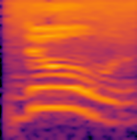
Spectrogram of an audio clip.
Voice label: "far from", gujarati; દૂર; deūr

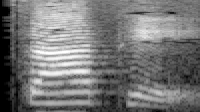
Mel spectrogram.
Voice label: "with", gujarati; સાથે; seāthe

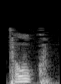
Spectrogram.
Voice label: turkish chicken

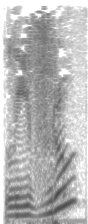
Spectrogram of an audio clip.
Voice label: "book", Portuguese

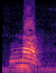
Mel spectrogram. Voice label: "above", Macedonian

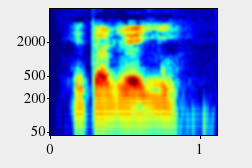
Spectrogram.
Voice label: "Italian", dari

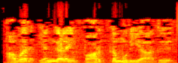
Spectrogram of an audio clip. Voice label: tamil he cannot see us

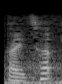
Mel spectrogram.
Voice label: "seventh", cantonese

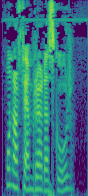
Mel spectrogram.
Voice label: swedish she has five red shoes

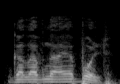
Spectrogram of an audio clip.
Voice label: russian headache

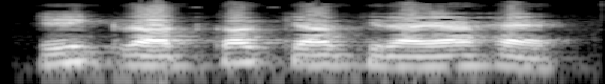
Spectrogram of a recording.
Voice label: What is the charge per night, hindi

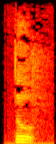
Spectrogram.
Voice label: "to", Burmese

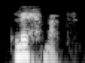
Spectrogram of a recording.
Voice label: cows, Finnish

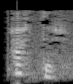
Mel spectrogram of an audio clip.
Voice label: "hat", Icelandic

